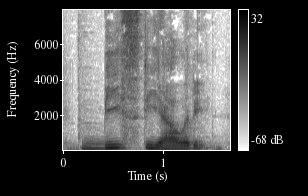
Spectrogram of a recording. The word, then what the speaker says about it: bestiality: Okay, but a lot of people say bestiality.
